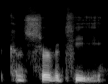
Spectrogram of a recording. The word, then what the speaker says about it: conservatee: Now, why does that T get pronounced as a T and that is a flap D? Because it's not at the start of an unstressed syllable. Right, just like we say employee, that's the stress. Employer, employee. Conservator, conservatee. Right? So it actually goes into a T sound because it's stressed.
